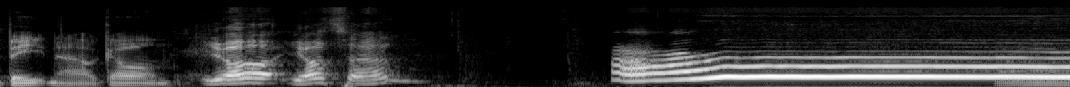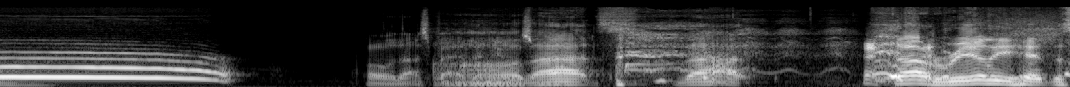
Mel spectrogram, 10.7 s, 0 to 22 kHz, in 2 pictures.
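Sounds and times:
speech: 0.0s - 2.1s, 3.1s - 3.7s, 7.2s - 10.6s
person imitating a wolf howl: 3.1s - 6.6s
laughter: 7.8s - 10.6s.

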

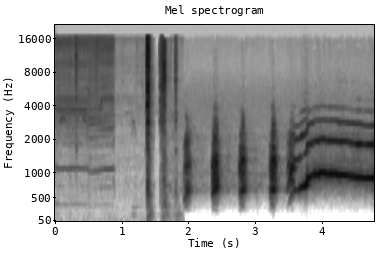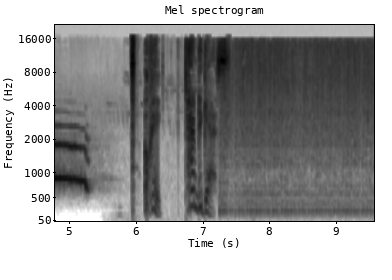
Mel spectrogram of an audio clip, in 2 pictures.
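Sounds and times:
coyote yipping and howling: 1.9s - 5.6s
speech: 6.3s - 7.3s.

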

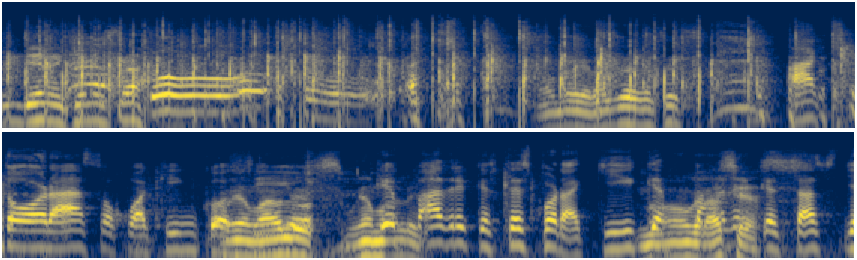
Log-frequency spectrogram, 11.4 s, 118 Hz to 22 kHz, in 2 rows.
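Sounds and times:
several people clapping: 0.0s - 5.9s
speech: 0.2s - 3.0s, 3.6s - 11.3s.

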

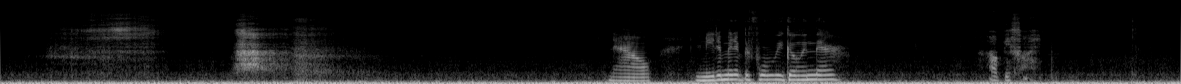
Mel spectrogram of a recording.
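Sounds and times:
low steady rumble: 0.0s - 11.7s
person breathing in and out: 0.4s - 3.9s
speech: 6.4s - 8.6s, 9.9s - 10.6s.

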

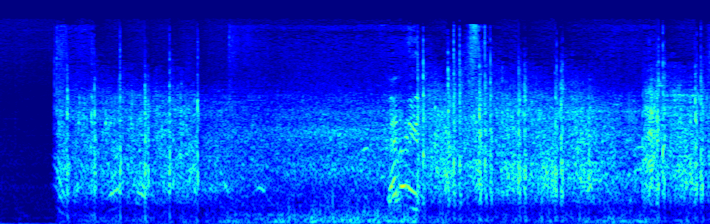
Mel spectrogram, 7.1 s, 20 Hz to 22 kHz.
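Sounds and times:
rapid volley of gunshots at night during a youth baseball game in Chicago: 0.5s - 2.7s, 3.9s - 7.0s
voices amid chaotic commotion: 0.6s - 6.7s.

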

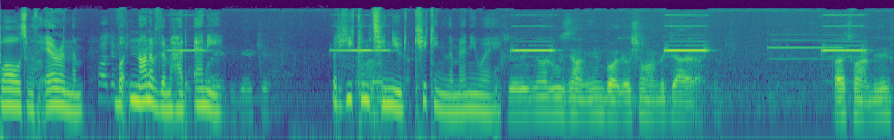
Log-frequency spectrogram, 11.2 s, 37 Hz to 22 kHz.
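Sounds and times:
speech: 0.0s - 3.5s, 4.2s - 9.0s, 10.4s - 11.1s
sustained high-pitched electronic beeps: 1.8s - 2.8s, 4.1s - 5.0s, 6.3s - 7.0s, 9.6s - 10.9s.

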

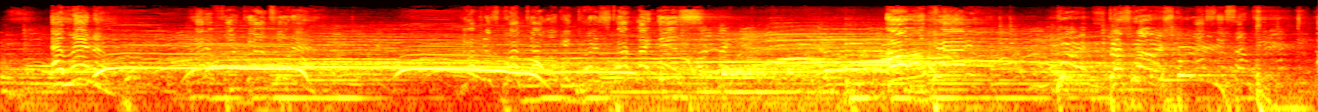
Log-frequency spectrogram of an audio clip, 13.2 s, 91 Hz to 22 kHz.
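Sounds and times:
large festival crowd cheering and yelling for a performer on stage: 0.0s - 13.1s
high whoops and shrieks: 0.9s - 10.6s.

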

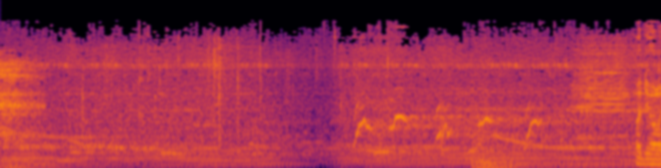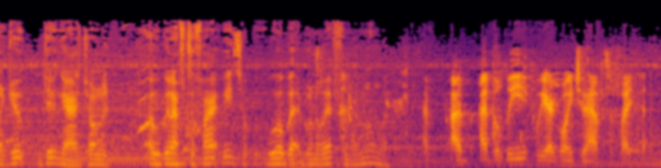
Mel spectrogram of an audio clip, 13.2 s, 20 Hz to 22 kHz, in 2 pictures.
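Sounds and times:
wolf howls and yelps: 3.4s - 5.9s, 7.8s - 9.2s
speech: 6.4s - 13.2s.

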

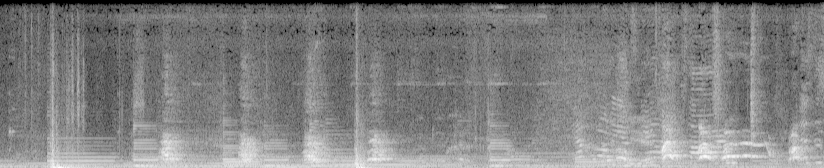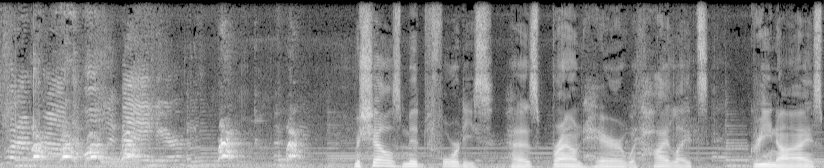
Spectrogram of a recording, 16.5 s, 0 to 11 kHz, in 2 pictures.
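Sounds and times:
large dog barking and howling: 1.4s - 4.1s, 6.5s - 11.4s
speech: 11.8s - 16.4s.

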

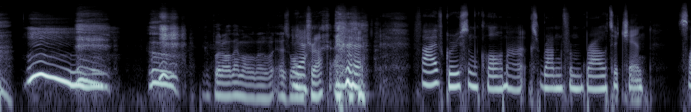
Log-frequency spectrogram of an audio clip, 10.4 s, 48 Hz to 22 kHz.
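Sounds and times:
several people gasping in horror: 0.0s - 2.8s
speech: 2.2s - 10.3s.

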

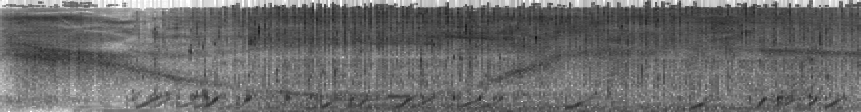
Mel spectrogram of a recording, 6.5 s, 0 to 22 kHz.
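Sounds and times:
fizzy lake water sucked up through a nose hose: 0.0s - 6.4s.

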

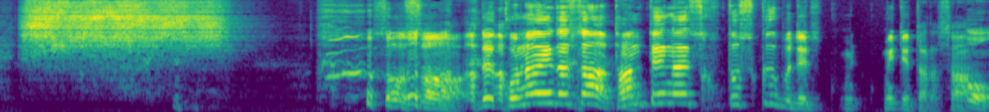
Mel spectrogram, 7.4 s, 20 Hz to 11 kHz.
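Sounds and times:
person imitating a cicada with their mouth: 0.2s - 1.9s
laughter: 2.4s - 4.9s
speech: 2.8s - 7.4s.

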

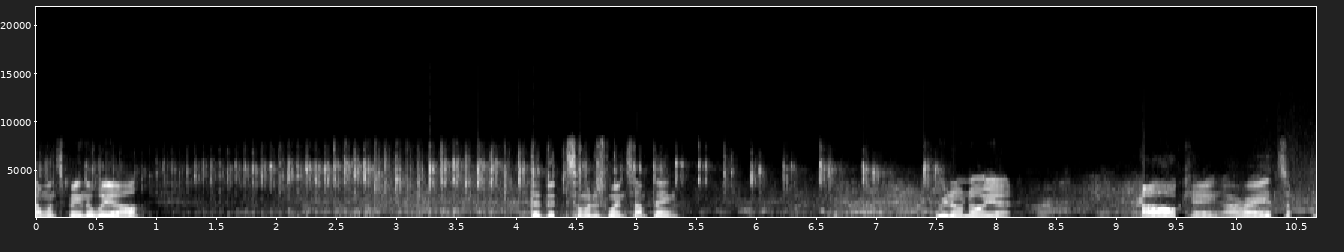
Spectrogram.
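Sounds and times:
speech: 0.0s - 1.0s, 4.2s - 5.5s, 7.5s - 8.2s, 9.2s - 10.6s
prize wheel spinning with rattling clicks: 0.0s - 7.6s.

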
